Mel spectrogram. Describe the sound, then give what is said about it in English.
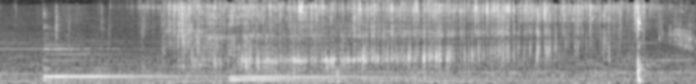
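Hot water pours steadily from a small red teapot into a cup for instant Nescafe coffee, a continuous hiss and gurgle over a low humming tone, ending with a sharp click; no one speaks. “And I love brewing my nice hot warm water in my cute red little teapot and this perfect ambiance that I have and burning my finger every single morning with my lotta bit of cream and my lotta bit of sugar.”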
